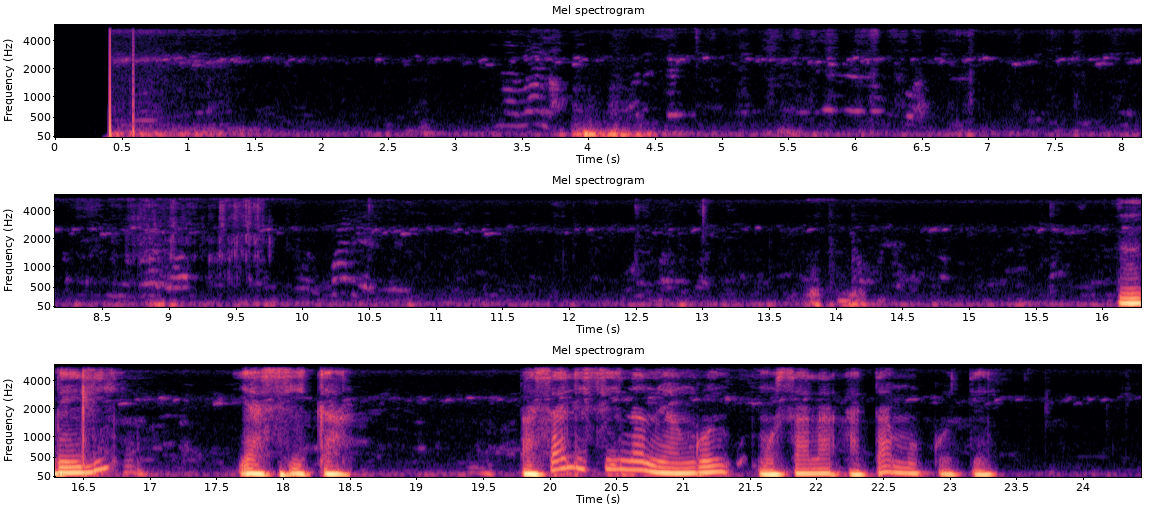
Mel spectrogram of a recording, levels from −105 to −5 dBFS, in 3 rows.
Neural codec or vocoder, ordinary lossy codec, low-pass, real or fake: none; Opus, 64 kbps; 5.4 kHz; real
